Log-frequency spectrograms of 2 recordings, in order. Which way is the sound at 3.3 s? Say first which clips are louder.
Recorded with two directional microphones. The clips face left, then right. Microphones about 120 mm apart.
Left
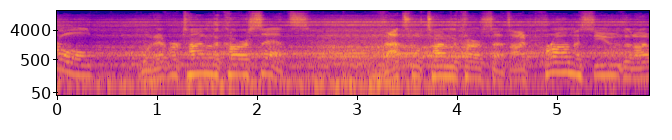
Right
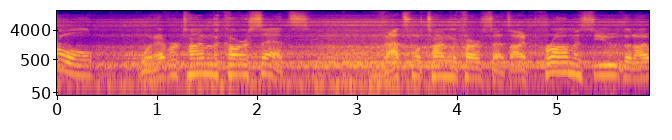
Right 8 dB; 55° right (ahead or behind).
